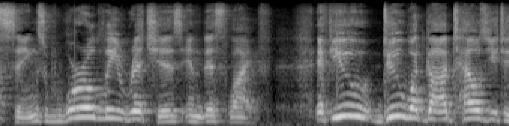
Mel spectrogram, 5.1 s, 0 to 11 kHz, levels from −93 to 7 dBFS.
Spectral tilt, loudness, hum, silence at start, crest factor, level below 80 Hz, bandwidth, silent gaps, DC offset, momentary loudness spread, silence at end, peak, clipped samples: -3.5 dB/octave; -20 LUFS; none; 0 s; 16 dB; -66 dBFS; 10 kHz; none; under 0.1%; 9 LU; 0 s; -4 dBFS; under 0.1%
